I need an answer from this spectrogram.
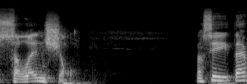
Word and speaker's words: Celential: a company called and i believe the pronunciation is celential now see that right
